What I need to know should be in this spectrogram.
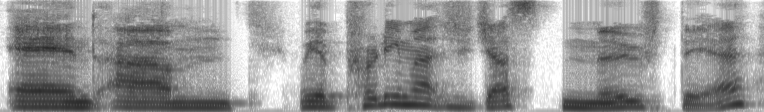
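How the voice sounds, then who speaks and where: A young man from New Zealand with a New Zealand accent, chatting casually as a podcast guest in a relaxed, rambling way. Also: mid-range voice, slow pace, no room sound. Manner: relaxed, rambling with many fillers. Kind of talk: casual interview.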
